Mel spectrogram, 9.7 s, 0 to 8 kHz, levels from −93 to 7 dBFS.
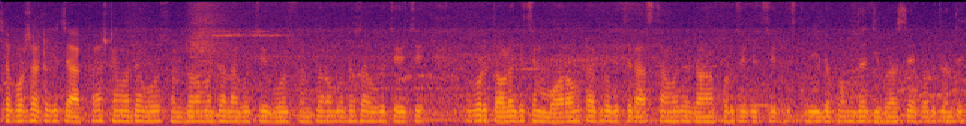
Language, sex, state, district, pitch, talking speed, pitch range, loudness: Odia, male, Odisha, Khordha, 115 Hz, 205 wpm, 115-120 Hz, -18 LUFS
